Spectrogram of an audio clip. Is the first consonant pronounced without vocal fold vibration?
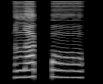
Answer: no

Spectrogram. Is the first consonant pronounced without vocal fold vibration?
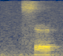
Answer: yes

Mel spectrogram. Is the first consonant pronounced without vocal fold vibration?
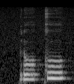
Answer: no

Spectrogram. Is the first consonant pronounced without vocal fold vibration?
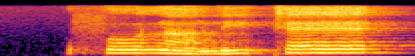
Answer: yes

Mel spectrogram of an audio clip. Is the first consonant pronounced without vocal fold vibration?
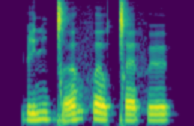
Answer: no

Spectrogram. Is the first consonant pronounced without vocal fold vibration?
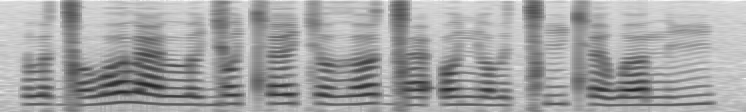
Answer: no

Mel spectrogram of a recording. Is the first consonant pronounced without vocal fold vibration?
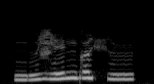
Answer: no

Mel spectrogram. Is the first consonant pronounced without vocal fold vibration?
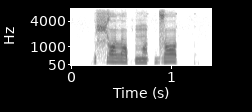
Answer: yes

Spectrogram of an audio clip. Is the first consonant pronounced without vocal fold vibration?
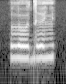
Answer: no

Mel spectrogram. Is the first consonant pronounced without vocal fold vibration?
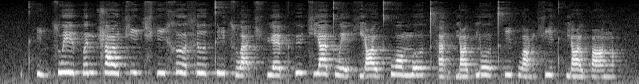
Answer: yes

